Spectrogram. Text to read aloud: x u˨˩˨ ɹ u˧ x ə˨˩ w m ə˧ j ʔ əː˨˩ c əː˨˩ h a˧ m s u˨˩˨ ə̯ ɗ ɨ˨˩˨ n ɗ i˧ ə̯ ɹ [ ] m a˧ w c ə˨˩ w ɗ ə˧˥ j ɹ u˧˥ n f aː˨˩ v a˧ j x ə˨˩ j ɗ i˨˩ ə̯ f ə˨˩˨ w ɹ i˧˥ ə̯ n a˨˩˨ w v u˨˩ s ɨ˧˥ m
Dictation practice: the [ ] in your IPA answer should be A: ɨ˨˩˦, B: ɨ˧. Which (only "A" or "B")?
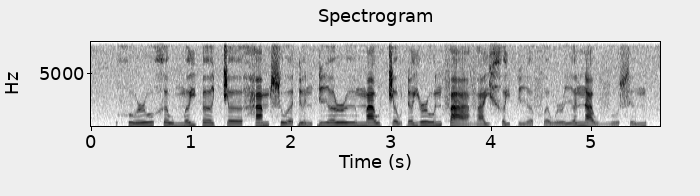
B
